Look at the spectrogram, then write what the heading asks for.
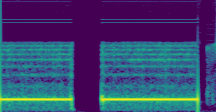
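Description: A telephone ring tone sounds on the line for a prank call: two steady electronic tones, the first shorter, then a brief silence and a longer second tone, followed by a faint click.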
